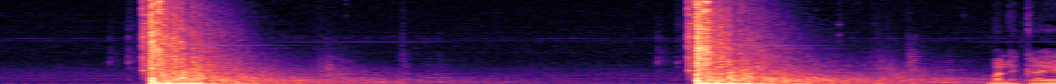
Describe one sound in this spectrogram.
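A rifle fires loudly twice, each shot echoing away.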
